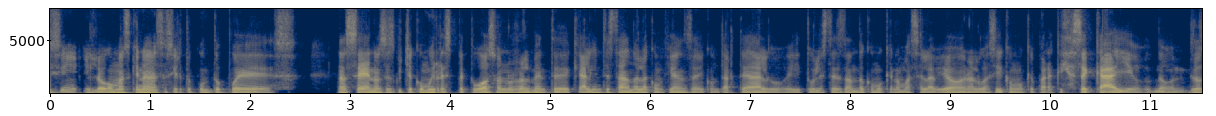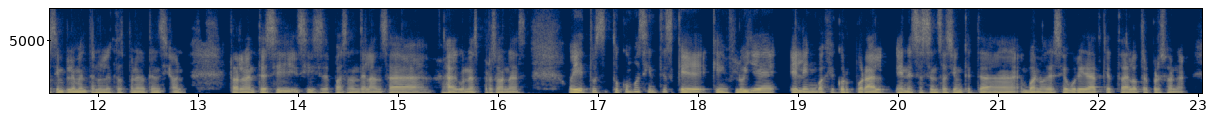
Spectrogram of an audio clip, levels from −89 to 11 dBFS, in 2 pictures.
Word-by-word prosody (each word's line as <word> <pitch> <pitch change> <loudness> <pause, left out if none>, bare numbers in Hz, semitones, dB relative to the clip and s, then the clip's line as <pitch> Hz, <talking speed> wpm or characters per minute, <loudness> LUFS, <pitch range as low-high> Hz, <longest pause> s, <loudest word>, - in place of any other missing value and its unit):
sí. 160 +4 -1
Y 135 - -2
luego 120 0 +3
más 135 0 +4
que 140 - +1
nada 130 +2 +6
hasta 130 -4 -3
cierto 125 +1 -5
punto, 130 0 -2
pues, 105 -6 0 0.4
no 115 - +3
sé, 105 +1 +6
¿no?, 125 0 +4
se 125 - -1
escucha 125 +4 -2
como 135 -1 +3
irrespetuoso, 120 +3 +1
¿no? 145 0 +1
Realmente 130 +1 +1
de 115 -2 +2
que 110 - -4
alguien 130 +4 +1
te 130 - -3
está 125 -1 +2
dando 130 +2 +3
la 125 - +3
confianza 120 0 -2
de 100 - -4
contarte 105 +2 -5
algo, 110 -4 +1
y 100 0 -3
tú 110 +3 -5
le - - -2
estés 115 +1 -3
dando 115 +1 -1
como 115 -2 -4
que - - -8
nomás 100 +2 -4
el 110 - -1
avión, 115 +3 +1
algo 110 +1 -1
así 115 +3 -1
como 110 -4 -4
que - - -8
para - - -4
que - - -8
ya - - -3
se - - +4
calle 115 -1 +6
o, 105 +1 -10
¿no?, 120 0 -3
o 115 - -5
no 120 -1 -1
simplemente 120 +1 0
no 125 - 0
le 125 - 0
estás 120 -1 -7
poniendo 120 -1 -3
atención, 120 +1 -5 0.4
realmente 110 0 0
sí 115 0 -2
sí 120 - -4
se 115 +1 -6
pasan 115 0 -3
de 110 - -3
lanza 105 -1 -2
algunas 105 -3 0
personas. 110 +3 -4 0.4
Oye, 130 +3 +7
tus 170 +2 -6
¿tú - - -1
cómo 185 +1 -1
sientes 180 0 -5
que 115 -1 +2
que 120 - 0
influye 130 +6 +1
el 120 -3 +1
lenguaje 110 +4 -2
corporal 130 -1 +1
en 120 -3 0
esa 125 +2 -3
sensación 125 -1 0
que - - -7
te 125 -2 -2
da, 115 0 -1
bueno, 115 -3 0
de 110 -1 -1
seguridad 110 -2 +1
que - - -4
te - - -9
da 105 - +2
la 105 - +1
otra 105 - -5
persona? 105 -1 -4
115 Hz, 245 wpm, -24 LUFS, 110-125 Hz, 0.4 s, Oye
